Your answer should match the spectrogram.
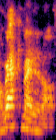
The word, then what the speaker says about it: Rachmaninoff: Kim says it's pronounced Rachmaninoff. Oh, Rachmaninoff.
